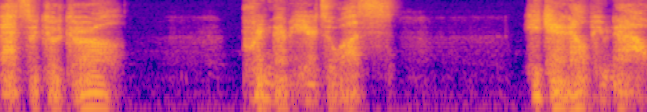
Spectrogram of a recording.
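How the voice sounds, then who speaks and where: A man puts on a husky, raspy character voice and speaks at a very slow pace. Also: medium pitch for a man. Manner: menacing, condescending.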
